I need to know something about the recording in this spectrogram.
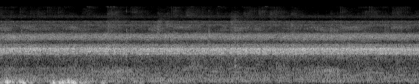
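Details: Crickets calling at night, a dense chorus forming a steady, unbroken high-pitched drone with no clear gaps, opening with a few soft low thumps in the first second.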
